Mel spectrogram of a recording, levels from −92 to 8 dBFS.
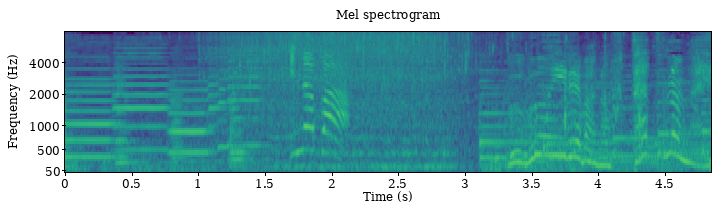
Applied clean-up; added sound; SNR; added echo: none; Sink (filling or washing); 9 dB; none.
